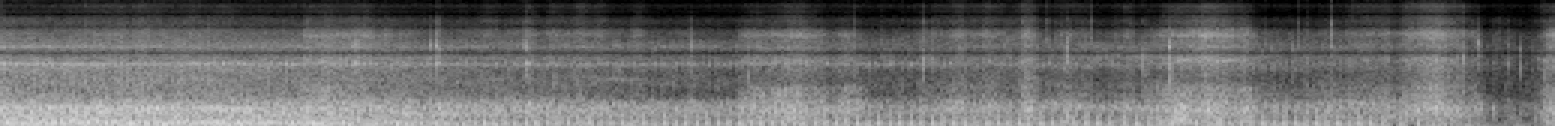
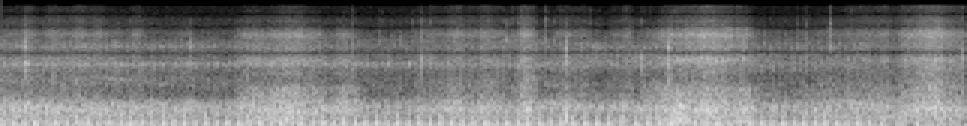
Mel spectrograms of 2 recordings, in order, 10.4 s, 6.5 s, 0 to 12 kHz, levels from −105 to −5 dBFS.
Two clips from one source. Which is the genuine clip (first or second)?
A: second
